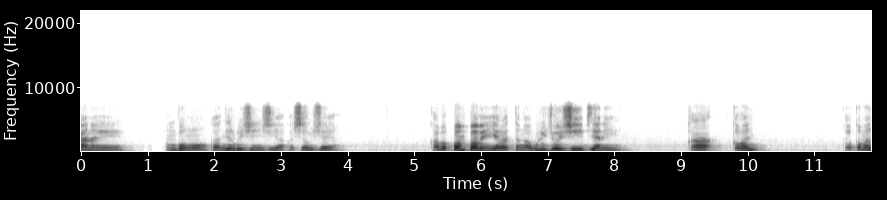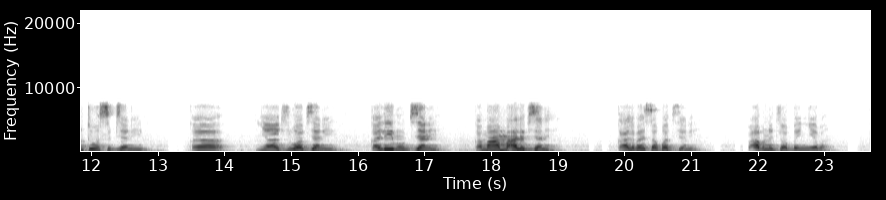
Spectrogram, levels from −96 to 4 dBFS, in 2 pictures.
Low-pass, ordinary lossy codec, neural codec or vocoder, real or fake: 7.2 kHz; Opus, 24 kbps; none; real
